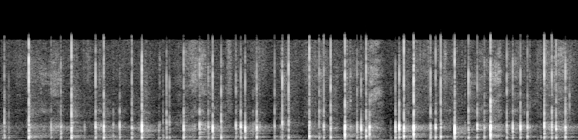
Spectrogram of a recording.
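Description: Long nails tap quickly on the top of a full cardboard pasta box lying on a table. The result is a fast, irregular run of dry, papery clicks, each dying away almost at once, with a hollow midrange body and bright edges. Some taps fall closer together than others.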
